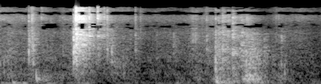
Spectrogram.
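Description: Metal tools being handled in a plastic storage box: a sharp clatter about half a second in, then a softer rustle and knock around a second and a half.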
